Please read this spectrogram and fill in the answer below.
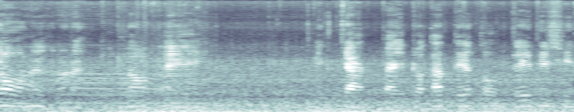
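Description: Steady low rumble of a car's engine and tyres heard from inside the cabin while driving, with people talking over it at the start and again later.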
